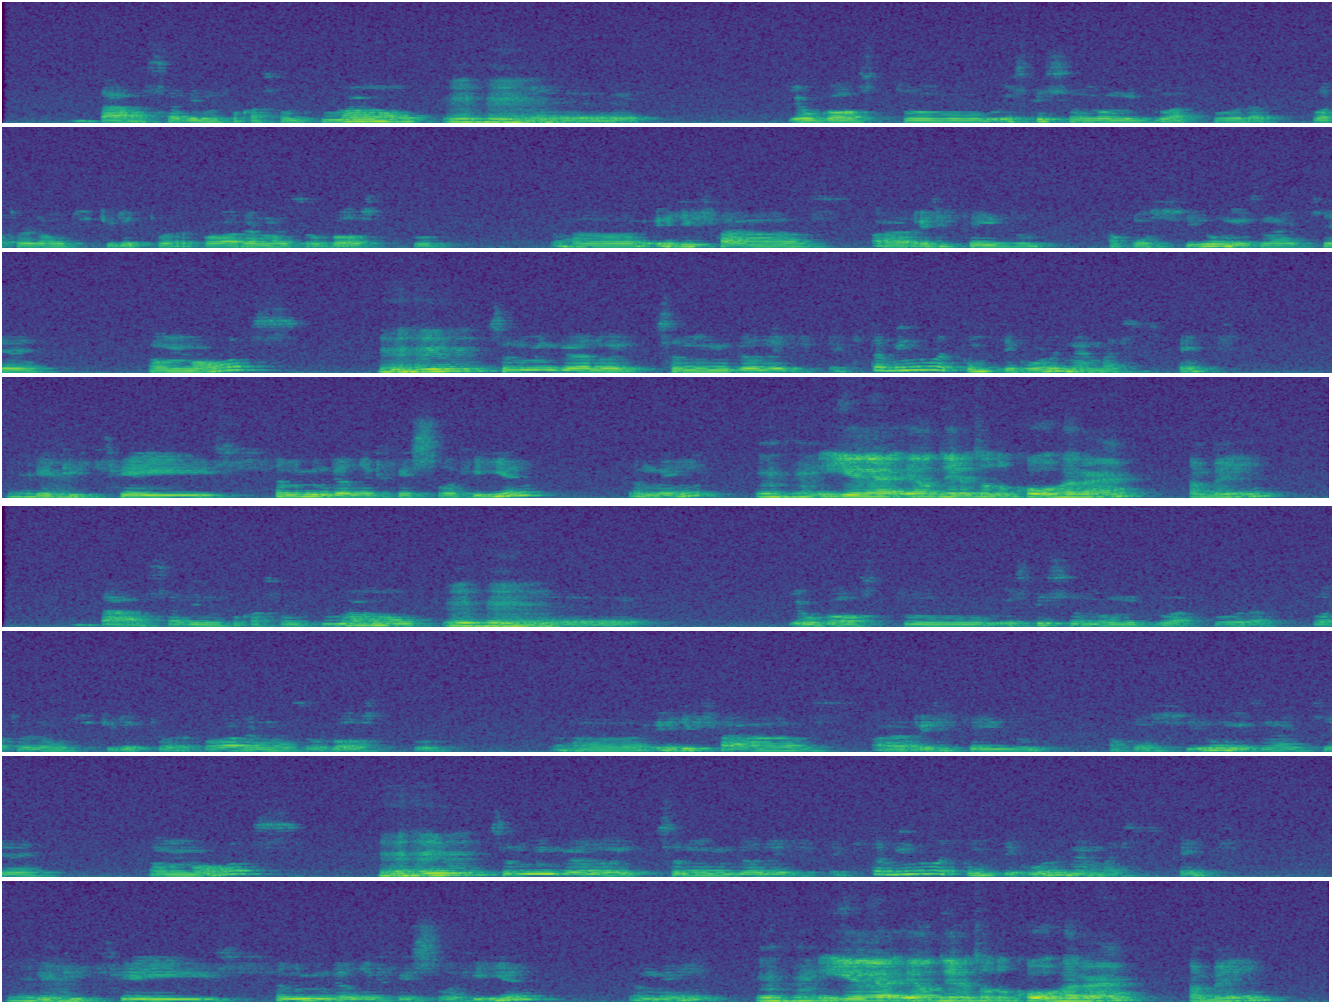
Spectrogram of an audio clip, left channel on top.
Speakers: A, on the left; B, in the centre.
A: da série Invocação do Mal.
B: Uhum.
A: É, eu gosto, eu esqueci o nome do ator, do ator não, do diretor agora, mas eu gosto. ah, ele faz, ah, ele fez o- alguns filmes, né? Que é, é o Nós,
B: Uhum.
A: se eu não me engano, ele- se eu não me engano, ele é que também não é tão terror, né? Mais suspense.
B: Uhum.
A: Ele fez, se eu não me engano, ele fez Sorria também.
B: E uhum. E ele é, é o diretor do Corra, né? Também.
